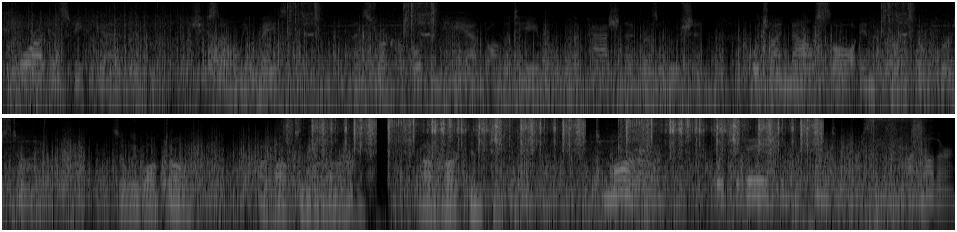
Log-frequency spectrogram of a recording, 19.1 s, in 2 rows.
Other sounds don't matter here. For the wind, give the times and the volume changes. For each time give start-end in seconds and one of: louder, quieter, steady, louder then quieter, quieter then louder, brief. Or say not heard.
0.0-18.9 steady.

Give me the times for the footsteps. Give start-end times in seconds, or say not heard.
12.3-18.9.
